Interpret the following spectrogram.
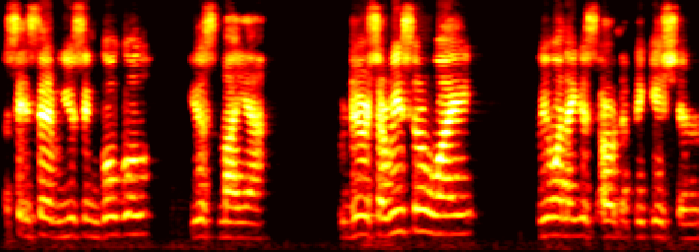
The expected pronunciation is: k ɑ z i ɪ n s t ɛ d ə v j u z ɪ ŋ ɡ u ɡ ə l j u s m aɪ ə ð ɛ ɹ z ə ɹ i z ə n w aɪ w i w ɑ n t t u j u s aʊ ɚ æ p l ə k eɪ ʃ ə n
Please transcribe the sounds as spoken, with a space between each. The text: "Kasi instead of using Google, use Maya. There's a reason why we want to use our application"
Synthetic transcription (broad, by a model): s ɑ ɪ n s t ɛ d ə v j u s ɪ ŋ ɡ u ɡ ə l j u s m aɪ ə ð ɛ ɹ s ə ɹ i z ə n w aɪ w i w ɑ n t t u j u s aʊ ɚ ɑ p l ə k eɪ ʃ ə n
